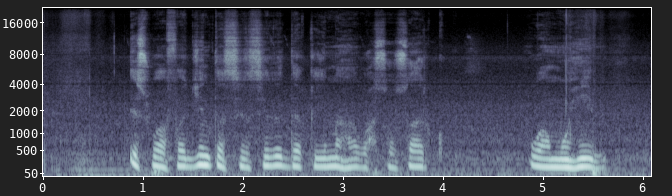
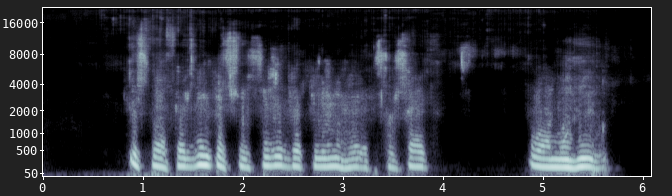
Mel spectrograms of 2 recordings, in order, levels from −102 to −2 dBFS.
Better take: first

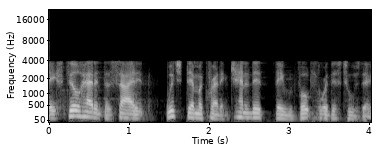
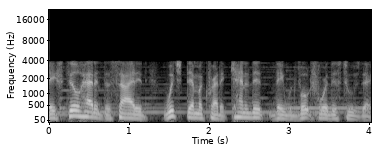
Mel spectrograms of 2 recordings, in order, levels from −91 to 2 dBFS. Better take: second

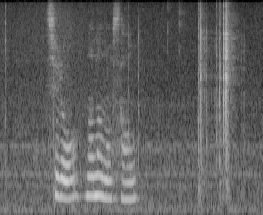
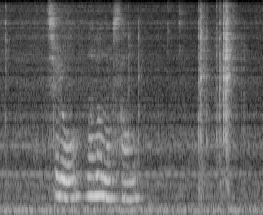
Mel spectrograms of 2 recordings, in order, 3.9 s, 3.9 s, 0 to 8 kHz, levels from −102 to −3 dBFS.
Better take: first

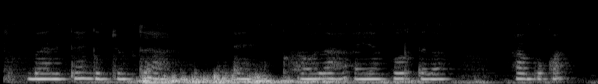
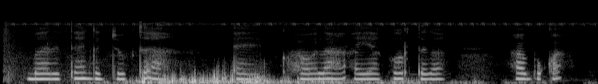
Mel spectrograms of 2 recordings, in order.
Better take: second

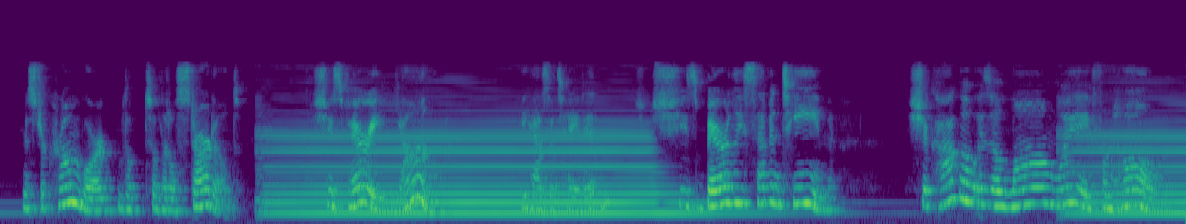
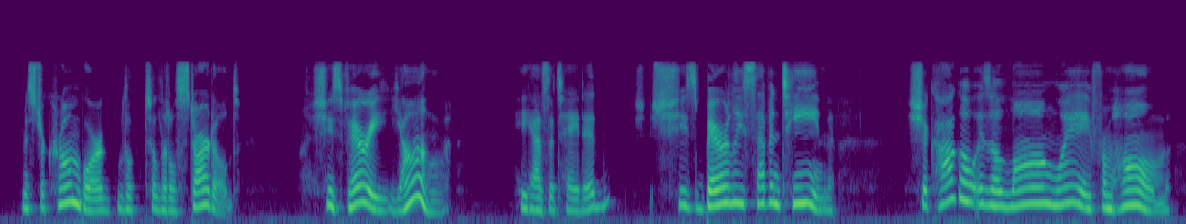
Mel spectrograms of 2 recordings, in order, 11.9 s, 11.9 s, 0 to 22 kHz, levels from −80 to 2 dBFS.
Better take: second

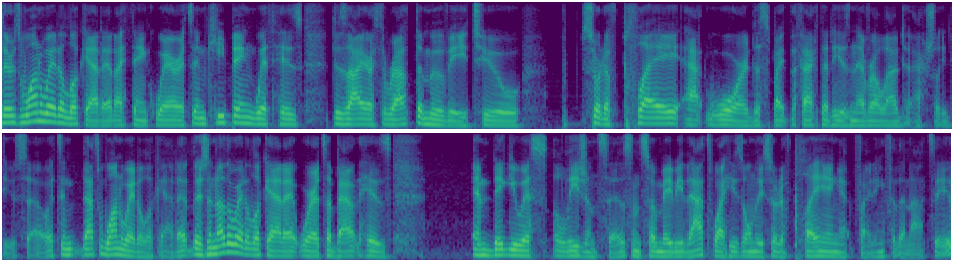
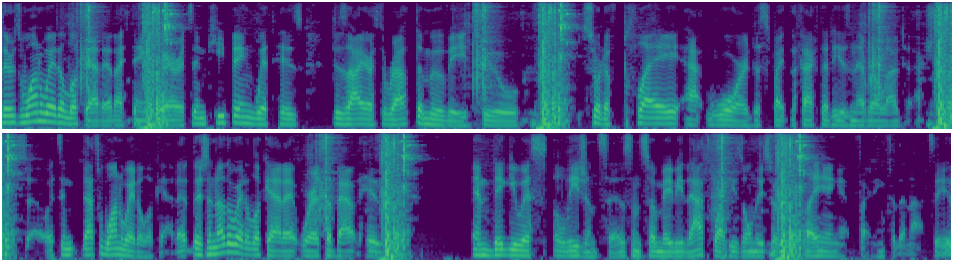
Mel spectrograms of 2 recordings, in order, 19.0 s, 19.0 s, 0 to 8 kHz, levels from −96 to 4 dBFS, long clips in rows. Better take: first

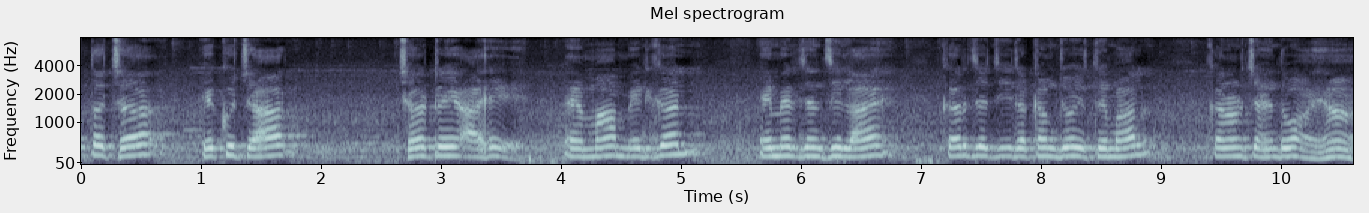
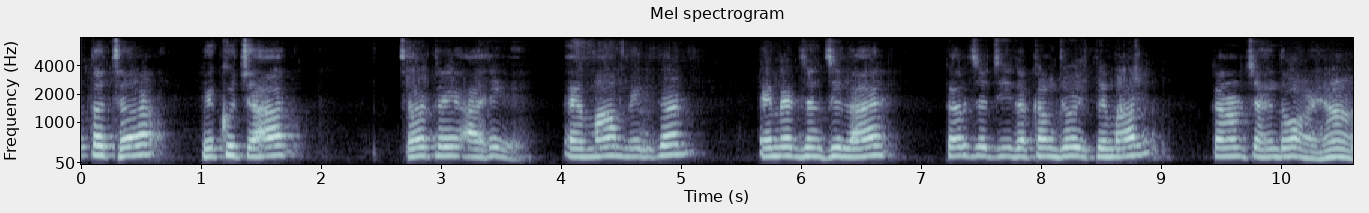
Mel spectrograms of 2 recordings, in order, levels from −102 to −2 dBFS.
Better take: first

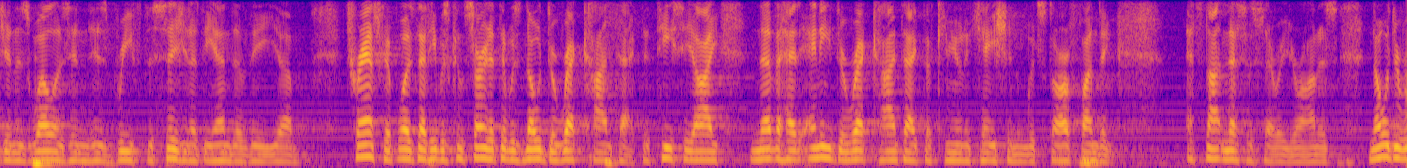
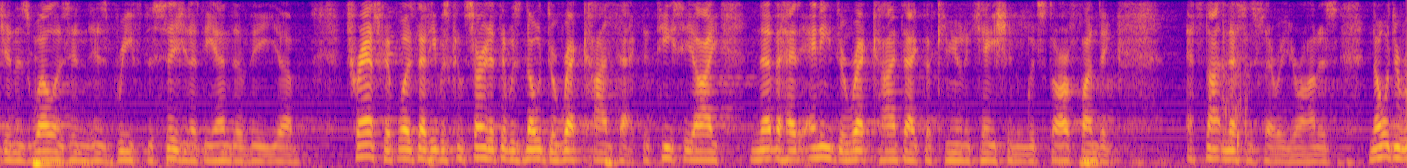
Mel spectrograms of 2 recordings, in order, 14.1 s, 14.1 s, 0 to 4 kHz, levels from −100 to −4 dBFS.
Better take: first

